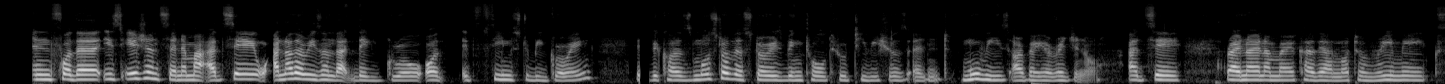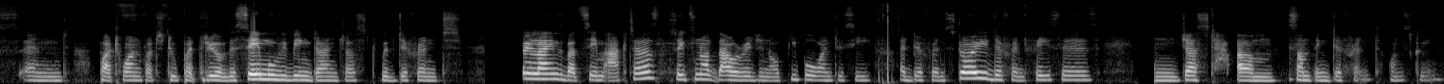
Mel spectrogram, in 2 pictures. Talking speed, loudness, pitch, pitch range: 185 wpm, -20 LUFS, 200 Hz, 185-215 Hz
